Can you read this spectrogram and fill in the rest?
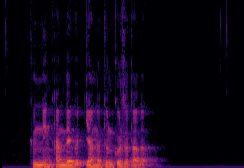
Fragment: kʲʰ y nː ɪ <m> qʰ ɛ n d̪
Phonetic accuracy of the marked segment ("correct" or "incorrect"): incorrect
